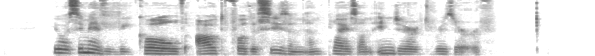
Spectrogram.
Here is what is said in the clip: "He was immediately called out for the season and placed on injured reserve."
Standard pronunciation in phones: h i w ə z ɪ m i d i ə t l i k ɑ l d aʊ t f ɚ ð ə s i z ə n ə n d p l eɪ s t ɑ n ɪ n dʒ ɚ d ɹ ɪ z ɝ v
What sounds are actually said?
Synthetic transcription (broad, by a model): h i w ə z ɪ m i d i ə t l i k ɑ l d aʊ t f ɚ ð ə s i z ə n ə n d p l eɪ s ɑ n ɪ n dʒ ɚ d ɹ ɪ z ɝ v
